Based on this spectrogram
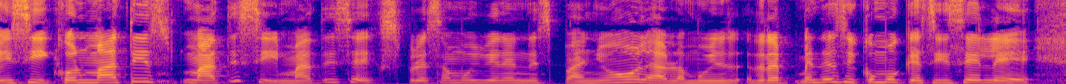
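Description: A woman's fairly high voice, a plain, everyday voice, with ordinary pitch variation and a fairly quick pace. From Mexico, rural Tamaulipas. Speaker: podcast co-host. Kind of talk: casual chat.

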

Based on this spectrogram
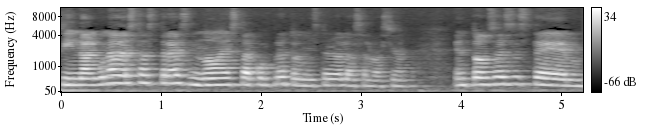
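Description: With audible room echo, a woman speaks at a fairly slow pace, her pitch fairly high and her intonation fairly even. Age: 30s. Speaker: evangelist. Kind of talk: religious podcast conversation.

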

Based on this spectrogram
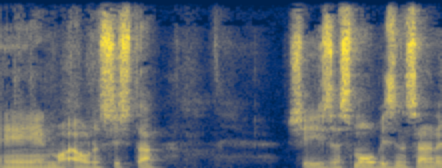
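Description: Against a quiet background, a man with an Australian accent talks at a moderate pace in a fairly low, somewhat breathy voice. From Australia, Hunter Valley NSW. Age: middle-aged. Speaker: podcast host. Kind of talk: casual monologue. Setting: home bedroom. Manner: hesitant, many fillers.

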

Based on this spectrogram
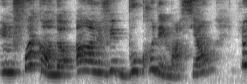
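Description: A woman speaks in a Quebec accent at a fairly slow pace. Her pitch swings very widely. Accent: Québécois French. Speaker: hypnotherapist. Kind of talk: interview.

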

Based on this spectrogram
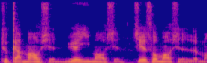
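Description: An ordinary speaking voice from a man at medium pitch, moderate pace, very clean recording with a silent background. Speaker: podcast co-host. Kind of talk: casual chat.

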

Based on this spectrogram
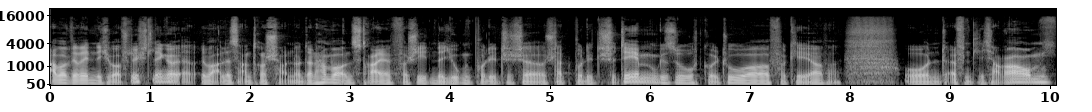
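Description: With vocal fry and lively intonation, a man speaks at a very deep, low pitch. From Hesse, Germany. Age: 40s. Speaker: director of a political education agency. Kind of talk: interview. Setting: office.

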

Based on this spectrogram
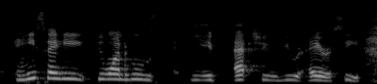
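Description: Animated and with a bright, sharp tone, a woman talks at a fairly quick pace. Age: 20s. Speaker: podcast co-host, education student. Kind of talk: casual chat.

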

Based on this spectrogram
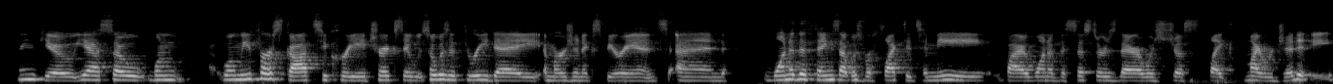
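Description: In an unremarkable speaking voice, a woman speaks at a medium pitch and a moderate pace with fairly even intonation. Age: 30s. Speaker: wellness coach. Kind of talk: casual chat. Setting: video call.

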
